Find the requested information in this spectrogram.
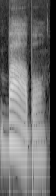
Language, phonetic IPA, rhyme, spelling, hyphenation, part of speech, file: Hungarian, [ˈbaːbɒ], -bɒ, bába, bá‧ba, noun, Hu-bába.ogg
- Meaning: 1. midwife 2. old woman 3. witch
